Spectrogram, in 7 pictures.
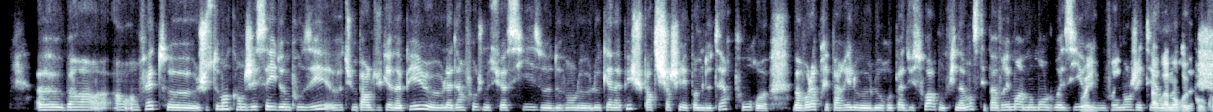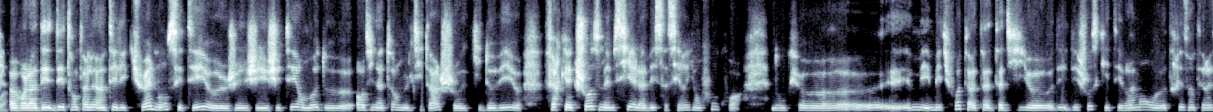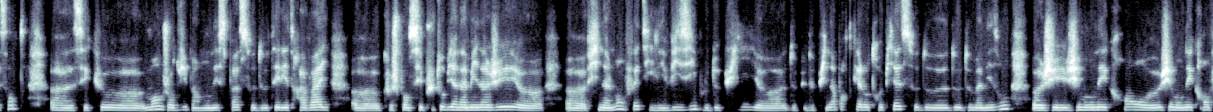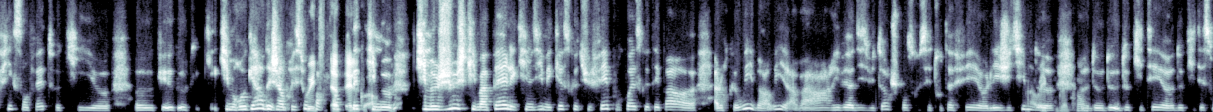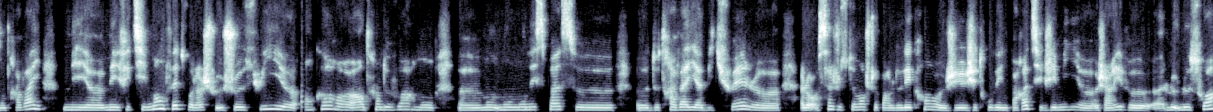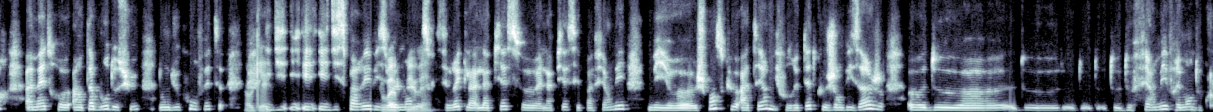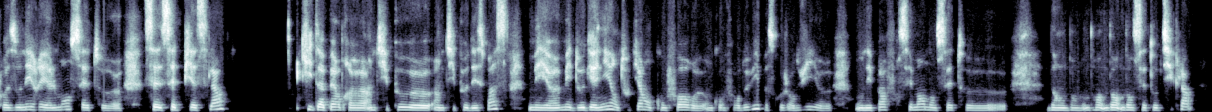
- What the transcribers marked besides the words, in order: tapping; other background noise
- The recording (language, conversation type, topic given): French, advice, Comment puis-je vraiment me détendre chez moi ?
